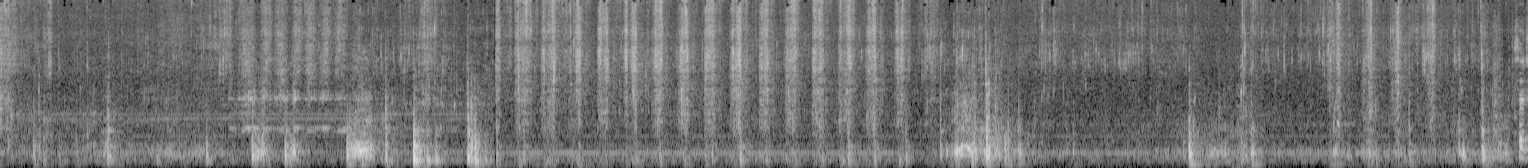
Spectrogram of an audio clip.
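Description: Cleaning fluid splashes and sloshes in a tub.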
